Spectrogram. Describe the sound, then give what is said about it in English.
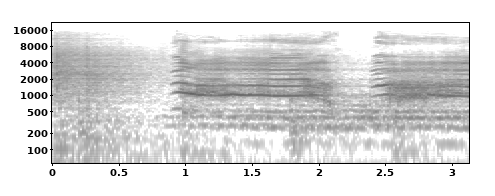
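A boy screams loudly in two long, sustained bursts, the first lasting about a second and the second starting after a brief pause, over a busy background. “What is he screaming at?”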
